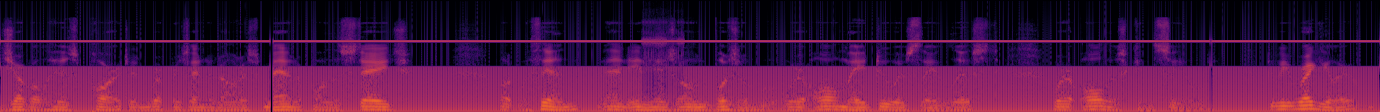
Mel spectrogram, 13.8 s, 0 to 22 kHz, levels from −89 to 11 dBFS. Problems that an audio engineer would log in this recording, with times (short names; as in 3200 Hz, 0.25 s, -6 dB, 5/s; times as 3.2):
buzz 60 Hz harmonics 31 -35 dBFS
crackle 61/s -35 dBFS
tone 4800 Hz -36 dBFS
2.7–2.73 gap 33 ms
6.41–6.84 clipped -26 dBFS
12.1–12.12 gap 17 ms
